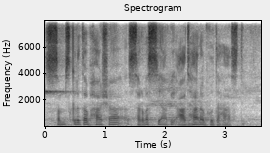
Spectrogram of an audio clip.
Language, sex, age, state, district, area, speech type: Sanskrit, male, 30-45, Karnataka, Bangalore Urban, urban, spontaneous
